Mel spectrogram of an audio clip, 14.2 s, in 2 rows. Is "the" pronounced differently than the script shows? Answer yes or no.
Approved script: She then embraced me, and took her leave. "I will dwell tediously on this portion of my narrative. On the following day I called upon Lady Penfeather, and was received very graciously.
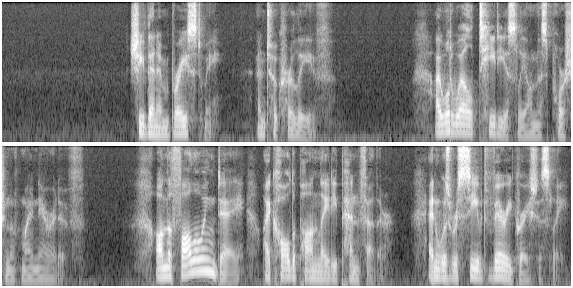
no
